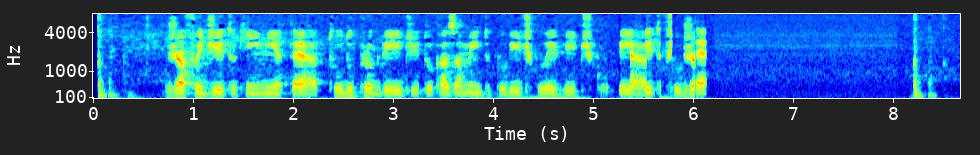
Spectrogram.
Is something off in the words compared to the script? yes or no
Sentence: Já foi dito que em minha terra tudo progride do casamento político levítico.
yes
